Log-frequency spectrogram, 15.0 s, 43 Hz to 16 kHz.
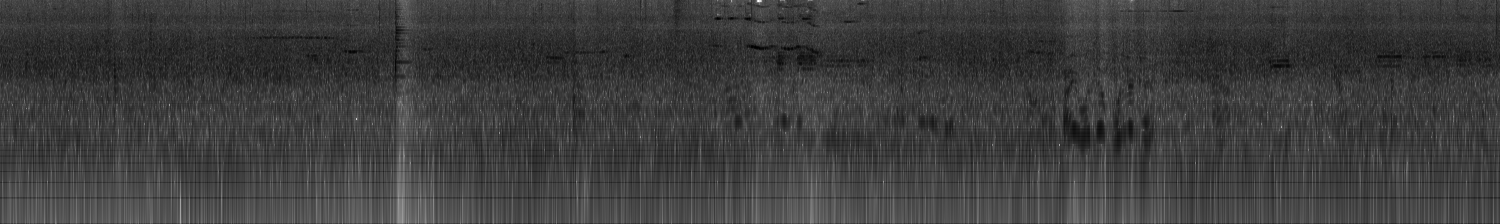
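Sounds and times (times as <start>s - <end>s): fish sizzling in hot oil: 0.0s - 15.0s
metal spatula clinking on pan: 3.9s - 4.2s.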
